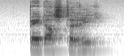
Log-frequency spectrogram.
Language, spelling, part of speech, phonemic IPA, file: Dutch, pederastie, noun, /pedərɑsˈti/, Nl-pederastie.ogg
